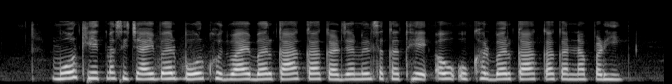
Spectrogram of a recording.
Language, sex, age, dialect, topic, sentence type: Chhattisgarhi, female, 46-50, Central, agriculture, question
